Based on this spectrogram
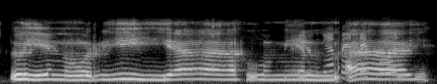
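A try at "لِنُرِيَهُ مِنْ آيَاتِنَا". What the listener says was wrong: Ri-nya pendek. Linuriyahu min ayatina.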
